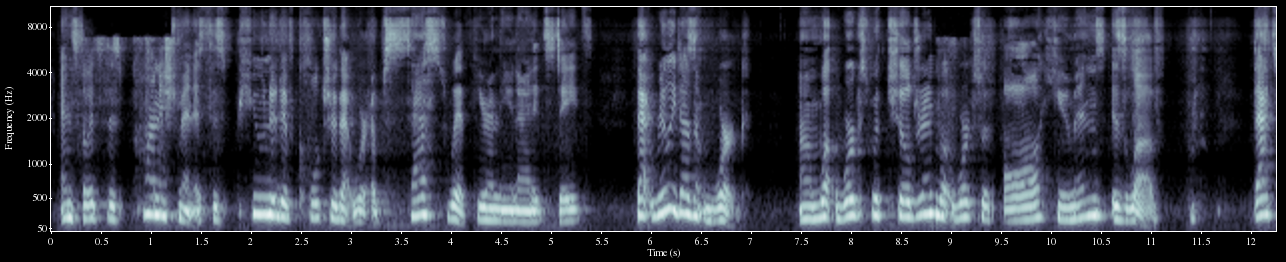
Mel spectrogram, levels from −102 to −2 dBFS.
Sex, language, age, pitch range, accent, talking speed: female, English, 30-49, 175-250 Hz, American, 170 wpm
